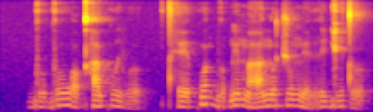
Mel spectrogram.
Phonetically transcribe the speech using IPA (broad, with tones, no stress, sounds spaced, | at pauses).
ɡ uː˨ ɡ uː˦ w ɔ˨ kʰ a˦ kʷ i˦˨ β ʊ˨ | tʰ eː˨ kʷ a˦ ɡ͡b ʊ˨ ɓ ĩ˦ m aː˨˦ n u˦ t͡ʃ u˦ ŋ e˨ r i˦ ɡ iː˦ t ʊ˨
